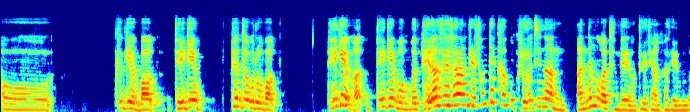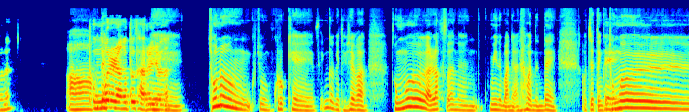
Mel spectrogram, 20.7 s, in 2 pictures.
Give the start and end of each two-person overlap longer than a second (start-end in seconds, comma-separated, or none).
none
